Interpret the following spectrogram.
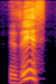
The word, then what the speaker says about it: wrist: और इसके तुरंत बाद आर आ जाए तो ऐसे शब्दों में हम डब्ल्यू का उच्चारण नहीं करेंगे। क्या पढ़ेंगे? RIST। क्या बच गया? RIST, रिस्ट, कलाई।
